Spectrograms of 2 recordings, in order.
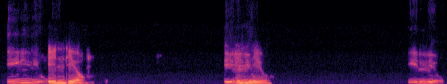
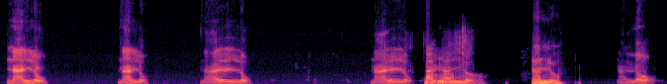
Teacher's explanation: Se hizo el mismo cambio, ¿sí? La n cambió a L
